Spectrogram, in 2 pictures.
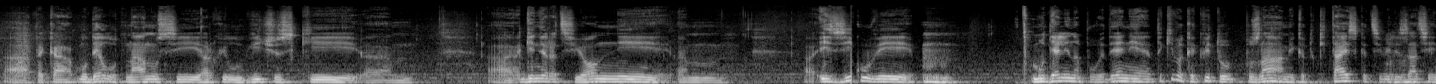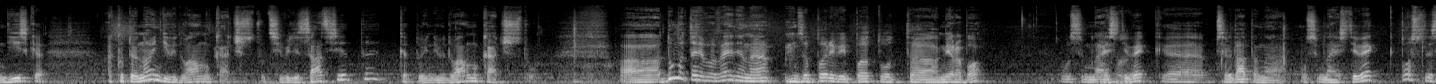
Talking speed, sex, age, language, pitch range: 100 wpm, male, 50-69, Bulgarian, 105-140 Hz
